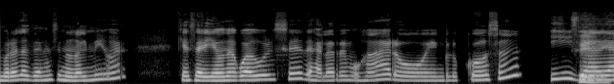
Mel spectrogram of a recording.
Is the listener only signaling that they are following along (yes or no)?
yes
